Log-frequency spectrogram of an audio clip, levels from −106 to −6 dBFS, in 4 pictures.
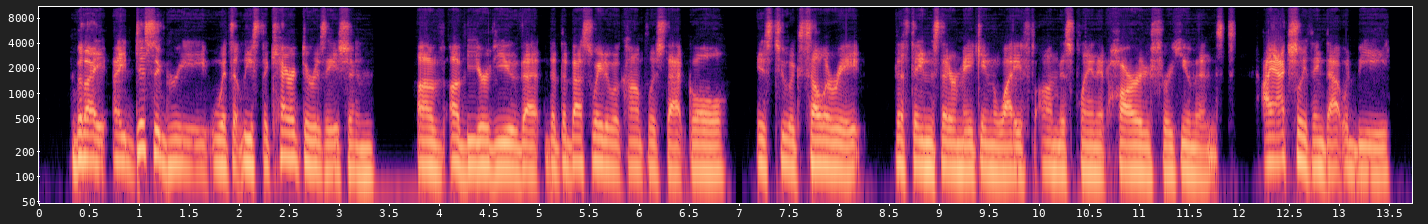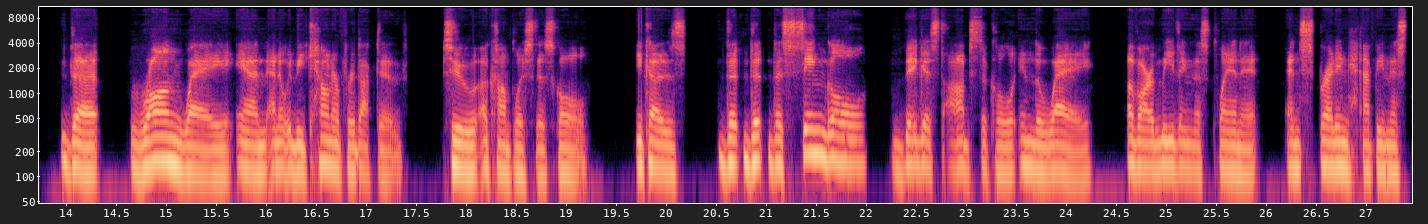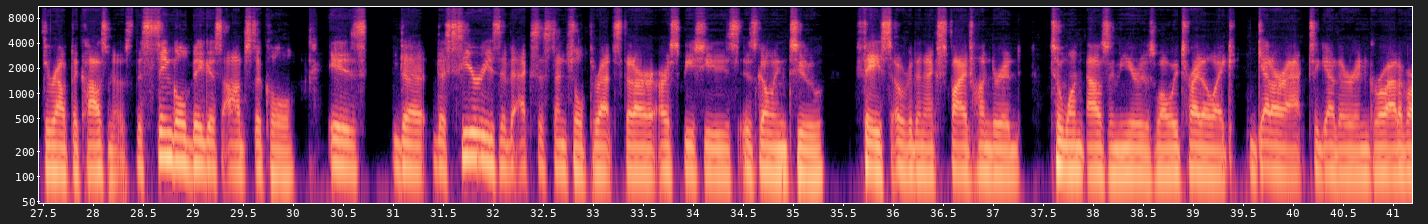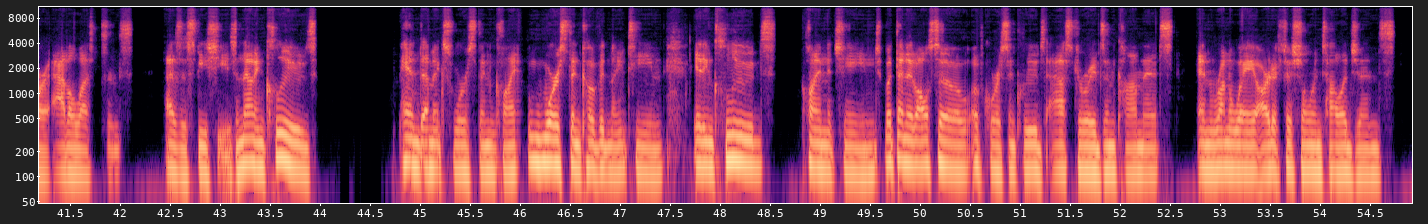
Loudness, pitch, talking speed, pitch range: -25 LUFS, 120 Hz, 165 wpm, 110-130 Hz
